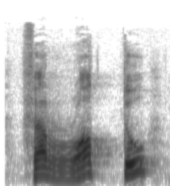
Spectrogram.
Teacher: نطبق على طاء ونجافي عن تاء مضمومة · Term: إدغام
